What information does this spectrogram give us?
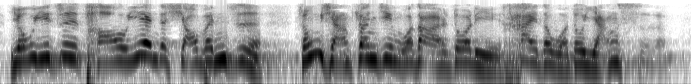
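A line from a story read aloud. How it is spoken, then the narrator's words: Roaring. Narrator (Chinese): 大象吼着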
